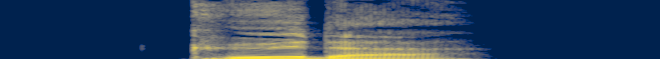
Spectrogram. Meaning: bait
- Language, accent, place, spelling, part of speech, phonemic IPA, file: German, Germany, Berlin, Köder, noun, /ˈkøːdɐ/, De-Köder.ogg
